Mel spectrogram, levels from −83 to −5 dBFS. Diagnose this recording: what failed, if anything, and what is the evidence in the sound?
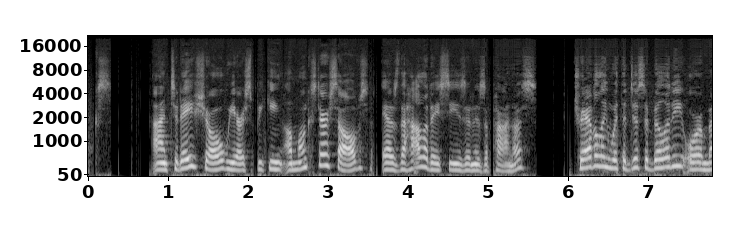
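Grainy distortion follows the sound's level throughout, sitting roughly 30 dB below it. This points to low bit depth without dither, likely from a sample-format conversion rounding to about 7 bits.

From 4.83 s to the end, codec artefacts suddenly rise with no gap. This is an adaptive stream at a lower bitrate, which fits the network forcing Opus down from 64 to 24 kbit/s.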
